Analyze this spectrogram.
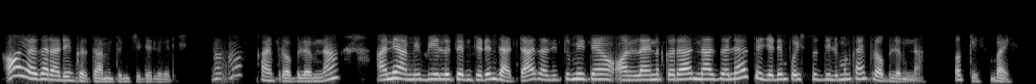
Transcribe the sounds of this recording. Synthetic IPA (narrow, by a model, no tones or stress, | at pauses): ɔ̃jaɡaɾaɽẽŋkəɾt̪aːmit̪umt͡ɕiɖelɡəɾi | ɦãɦkãĩpɾɔblemnaːniamiːbilt̪ɛ̃mt͡ɕeɽẽnd̪ʱaʈat̪añit̪um̤iːt̪̬ɛ̃ɔnlajnkəɾanad͡zaljat̪ɛ̃t͡ɕeɽẽnpɔjst̪ɔd̪ilim̤əɳkãĩpɾɔblemna̰ | okebaj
